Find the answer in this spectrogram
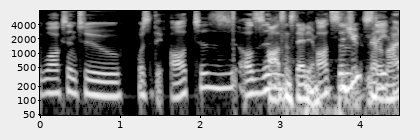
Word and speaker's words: Autzen: You think Washington State walks into, was it the Autzen Stadium.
